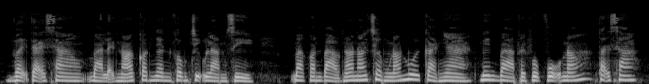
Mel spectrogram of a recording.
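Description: A proud, stern older father-in-law from a spoken family story, scolding with sharp questions. A woman gives him a low, warm-toned read. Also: steady tone, fast, soft background music.

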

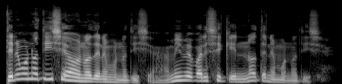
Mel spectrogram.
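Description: A Chilean man hosting a podcast in casual chat, talking thoughtfully and often pausing to restart his sentences. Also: fairly high pitch, huge pitch swings, no room sound, clean studio sound. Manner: thoughtful, hesitant, trails off and restarts mid-thought. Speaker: podcast host.

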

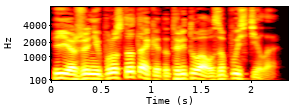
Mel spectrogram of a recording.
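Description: A man voicing a brisk, mocking young woman who is a player in a game world, in an audiobook. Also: medium pitch, animated, a little mellow, no room sound, studio quality. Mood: teasing, brisk. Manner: snappy, teasing, exclamatory.

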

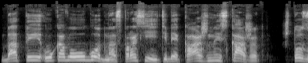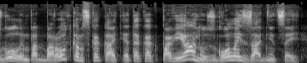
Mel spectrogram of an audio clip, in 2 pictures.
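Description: A man's voice: a little high, very animated, moderate pace, few pauses, mellow, dry recording, voice pushed up. A man voicing a cheeky old grandfather who talks in a folksy, teasing way in an audiobook. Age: older. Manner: folksy, wheedling, chuckling. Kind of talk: audiobook character voice.

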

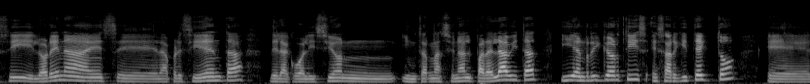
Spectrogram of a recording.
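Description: Clear, higher-voiced radio interviewer. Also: male voice, fairly bright tone. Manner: hesitant, many "eh" fillers and restarts. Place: community radio studio.

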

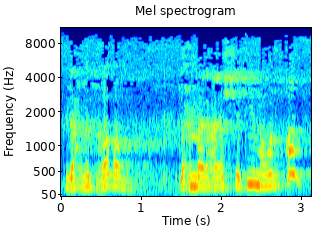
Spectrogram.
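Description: A man teaching a classical legal text to students, pausing often to check that they follow. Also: high-pitched, a little hiss or hum. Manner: explains with repeated checking questions to students. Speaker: Islamic scholar teaching a text. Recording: dull lo-fi recording in an echoey room.

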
